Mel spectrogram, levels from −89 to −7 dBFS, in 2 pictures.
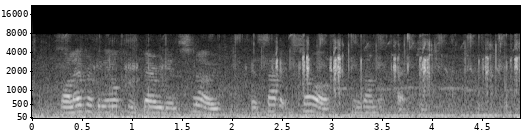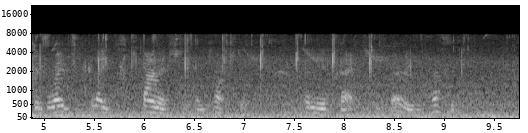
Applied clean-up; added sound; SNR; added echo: none; Cat; -3 dB; none.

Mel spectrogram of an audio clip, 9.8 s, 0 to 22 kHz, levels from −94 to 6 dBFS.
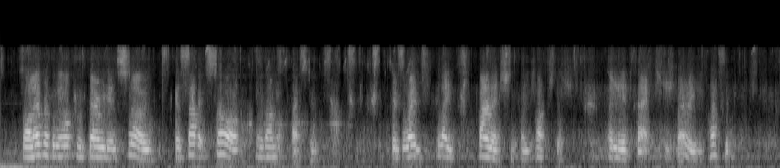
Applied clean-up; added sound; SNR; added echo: neural separator model SepFormer DNS4.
